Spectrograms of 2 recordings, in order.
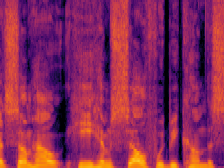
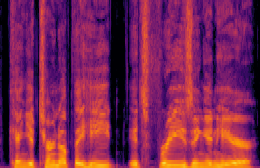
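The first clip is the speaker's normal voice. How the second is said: higher, raised voice through a door; calling out; 9 semitones higher, 3 dB louder than usual. A narrator's reading. Freezing captive to pilot beyond the doors, calling out. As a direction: call out a complaint to someone in the next room.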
